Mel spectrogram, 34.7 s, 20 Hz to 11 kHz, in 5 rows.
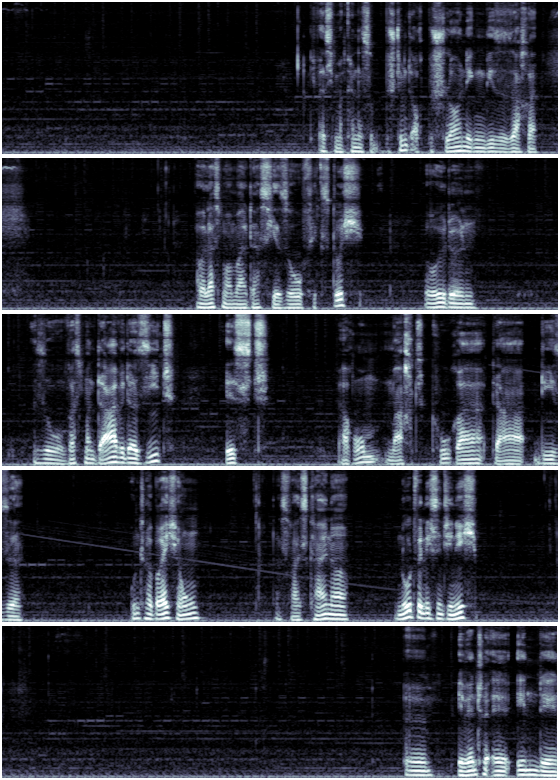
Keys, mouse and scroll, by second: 15.4 scroll up 1, 16.3-16.6 scroll up 1, 16.8-17.1 scroll up 1, 17.4-20.2 right drag.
